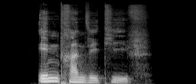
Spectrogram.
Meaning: intransitive (not taking a direct object)
- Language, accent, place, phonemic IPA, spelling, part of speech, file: German, Germany, Berlin, /ɪnˈtʁanziˌtiːf/, intransitiv, adjective, De-intransitiv.ogg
